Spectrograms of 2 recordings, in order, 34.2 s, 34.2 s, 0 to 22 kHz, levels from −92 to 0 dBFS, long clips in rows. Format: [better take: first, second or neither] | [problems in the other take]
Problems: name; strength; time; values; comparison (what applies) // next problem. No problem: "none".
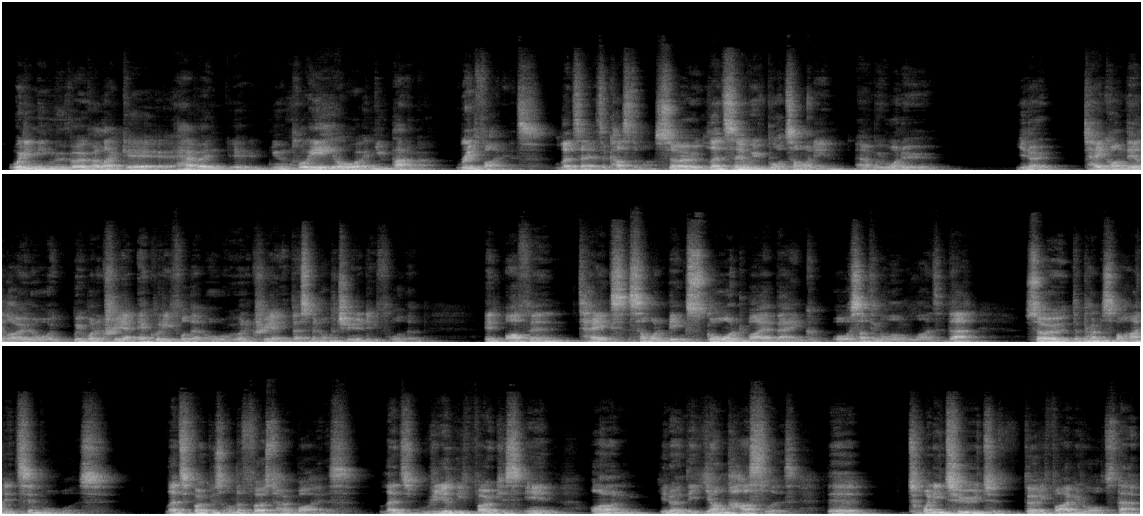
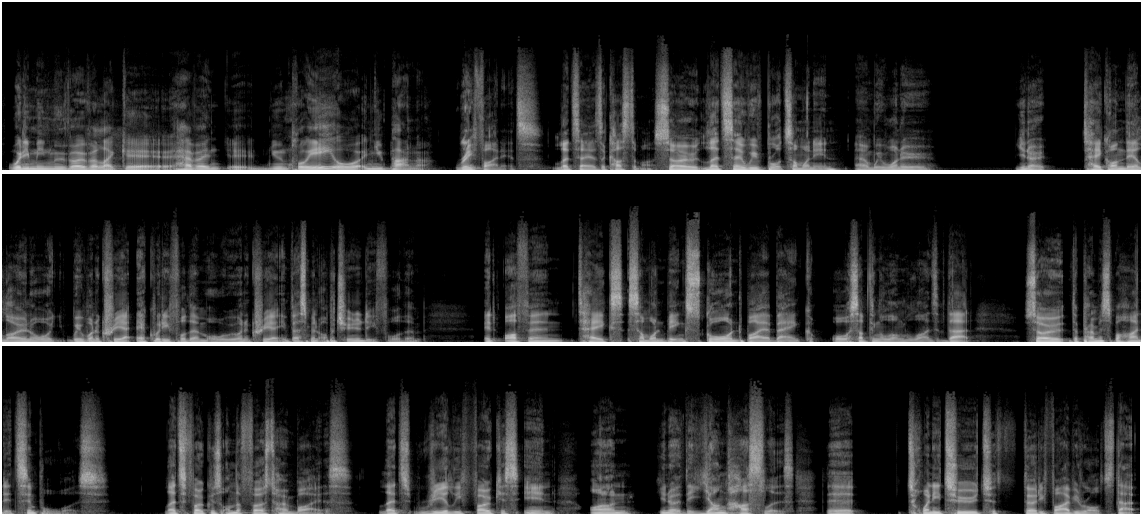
second | off-mic speech; far // room echo; slight; dies away in 0.4 s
